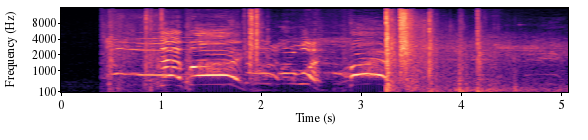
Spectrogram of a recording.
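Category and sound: impact, artillery fire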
